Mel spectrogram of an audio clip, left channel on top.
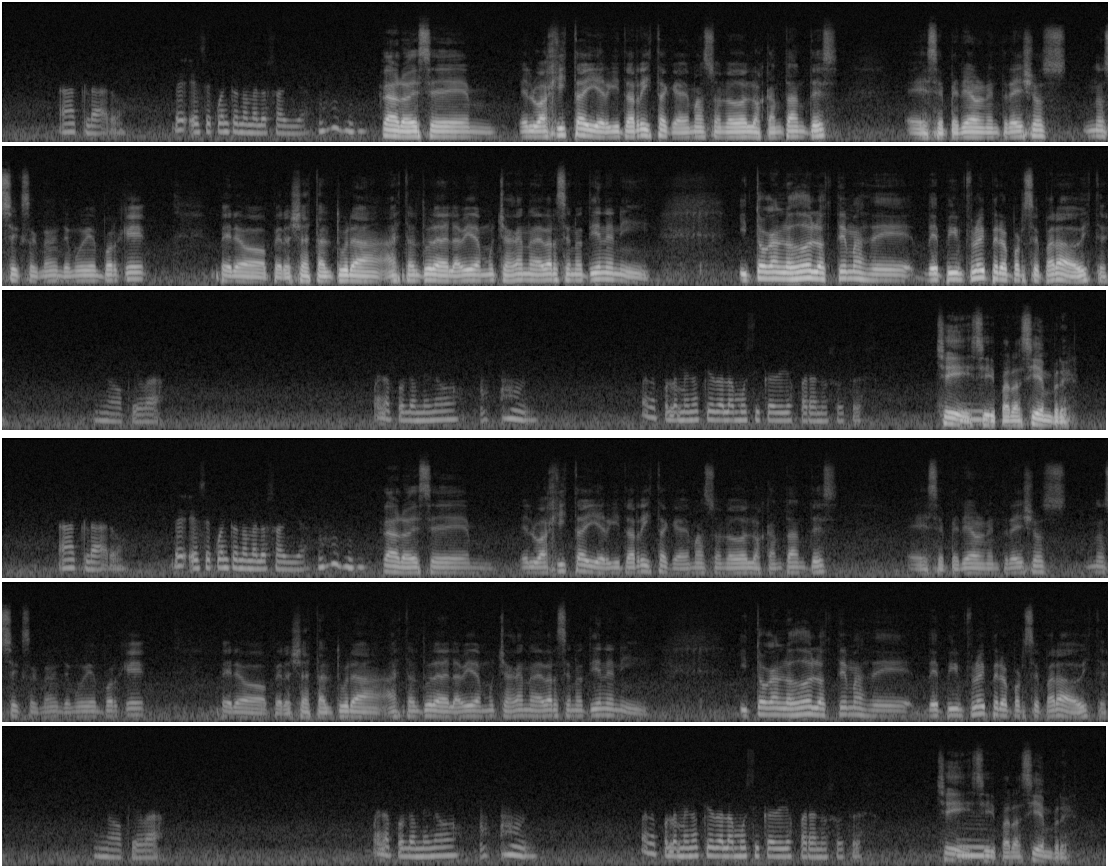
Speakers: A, on the right (about 60°); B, on the left (about 65°).
A: Ah, claro. Ve, ese cuento no me lo sabía. <laughs>
B: Claro, ese em, el bajista y el guitarrista, que además son los dos los cantantes, eh, se pelearon entre ellos. No sé exactamente muy bien por qué, pero, pero ya a esta altura, a esta altura de la vida, muchas ganas de verse no tienen y, y tocan los dos los temas de, de Pink Floyd, pero por separado, ¿viste?
A: No, que va. Bueno, por lo menos, <clears throat> bueno, por lo menos quedó la música de ellos para nosotros.
B: Sí,
A: Y
B: sí, para siempre.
